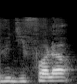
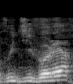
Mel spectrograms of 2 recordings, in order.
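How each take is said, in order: First: The surname begins with an F sound. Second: The surname begins with a V sound. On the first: "Moi je dis Rudy Fowler. Parce que le V se prononce F" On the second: "pour ceux qui ceux qui ne le prononcent pas à l'allemande"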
